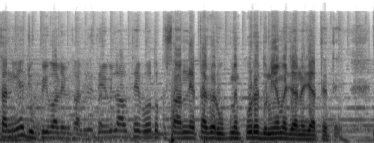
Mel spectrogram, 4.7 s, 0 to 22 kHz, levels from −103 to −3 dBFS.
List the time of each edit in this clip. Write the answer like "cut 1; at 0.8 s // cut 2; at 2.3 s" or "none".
cut 1; at 1.2 s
